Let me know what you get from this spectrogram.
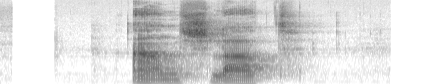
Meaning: second/third-person singular dependent-clause present indicative of aanslaan
- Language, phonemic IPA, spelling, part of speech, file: Dutch, /ˈanslat/, aanslaat, verb, Nl-aanslaat.ogg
